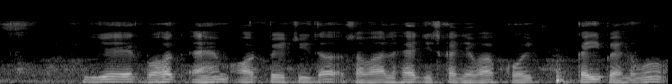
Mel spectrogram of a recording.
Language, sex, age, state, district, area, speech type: Urdu, male, 45-60, Uttar Pradesh, Rampur, urban, spontaneous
